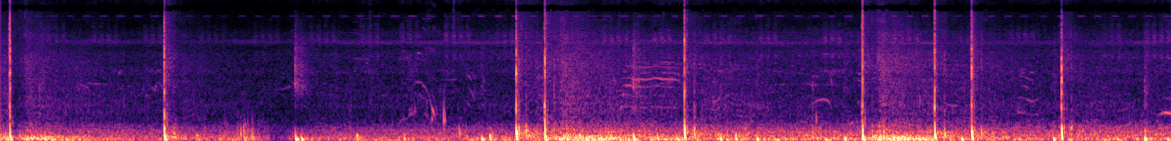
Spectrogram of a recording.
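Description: Aerial fireworks burst with sharp bangs in the distance.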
